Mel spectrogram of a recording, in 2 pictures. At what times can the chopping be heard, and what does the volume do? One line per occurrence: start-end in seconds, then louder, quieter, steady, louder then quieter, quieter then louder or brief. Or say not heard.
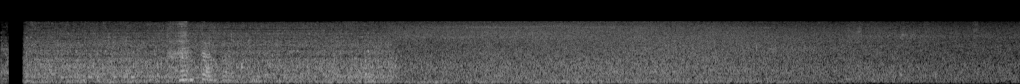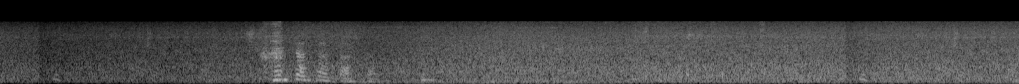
not heard.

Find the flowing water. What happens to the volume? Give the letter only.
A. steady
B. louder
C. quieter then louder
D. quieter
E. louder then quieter
C.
